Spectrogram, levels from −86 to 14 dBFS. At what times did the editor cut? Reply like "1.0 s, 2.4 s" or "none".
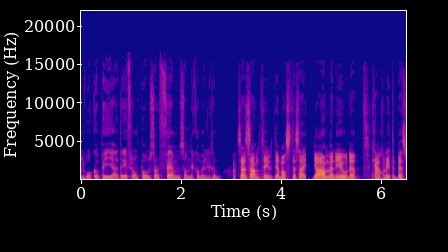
3.1 s, 4.5 s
